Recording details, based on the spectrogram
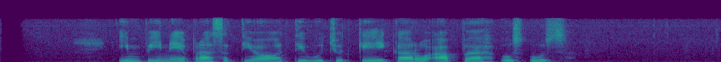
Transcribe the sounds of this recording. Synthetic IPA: ʔimpinepɾasət̪jɔd̪̥i̤wud̥ʒ̥ṳt̪̚kekaɾoʔab̥a̤husʊs

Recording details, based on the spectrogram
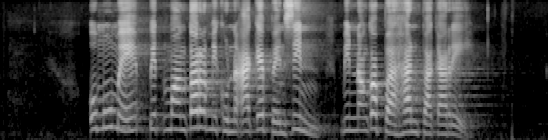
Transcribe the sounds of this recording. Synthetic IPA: ʔumumepit̪̚mɔnt̪ɔrmiɡ̥ṳnaʔakeb̥ɛnsɪnminɔŋkɔb̥a̤ɦanb̥a̤kaɾḛ

